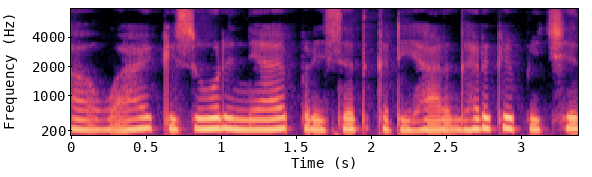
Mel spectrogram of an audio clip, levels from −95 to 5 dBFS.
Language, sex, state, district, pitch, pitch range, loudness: Hindi, female, Bihar, Katihar, 230 Hz, 220-240 Hz, -13 LUFS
